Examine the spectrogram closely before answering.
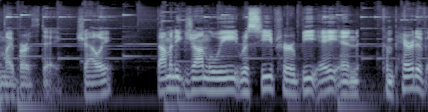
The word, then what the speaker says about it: Jean-Louis: not particular but it Jean Louie is the correct pronunciation but I'm not hung up on pronunciation Dominique Jean Louie yes that's right that's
